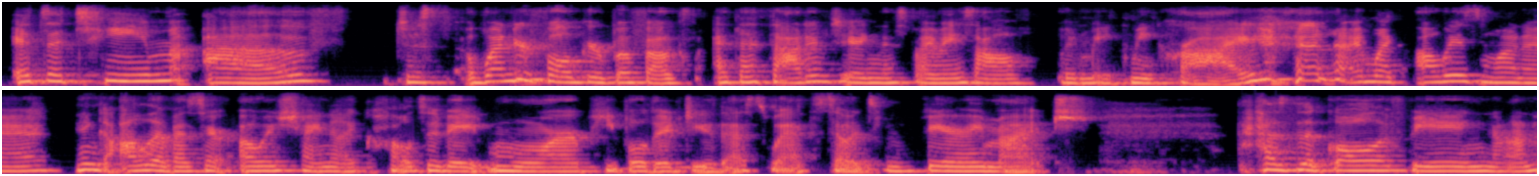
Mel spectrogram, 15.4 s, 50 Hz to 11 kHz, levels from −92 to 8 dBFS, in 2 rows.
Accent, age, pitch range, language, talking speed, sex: American, 20-39, 175-200 Hz, English, 210 wpm, female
